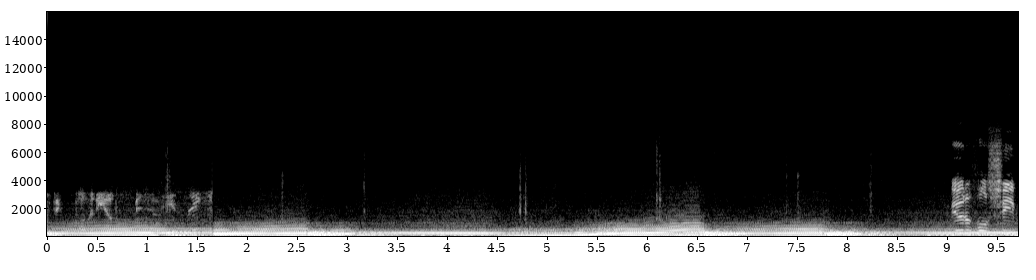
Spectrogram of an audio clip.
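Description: A 2023 BMW M3 G80 accelerates hard from inside the cabin, its engine note climbing and settling through gear changes, loud and steady, with a person talking over it.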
